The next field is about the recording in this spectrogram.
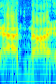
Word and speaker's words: Adonai: So that gets real confusing when you're reading this in Hebrew because you read YHWH, you pronounce it Adonai, and then you come across the word Adonai and you pronounce it Adonai.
